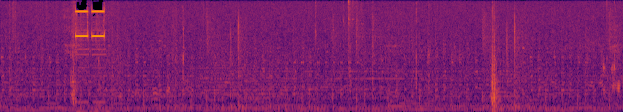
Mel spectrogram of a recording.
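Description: Steady low rumble of idling vehicles, broken by two short, loud, high-pitched electronic beeps about a second and a half in and a single sharp knock late on.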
